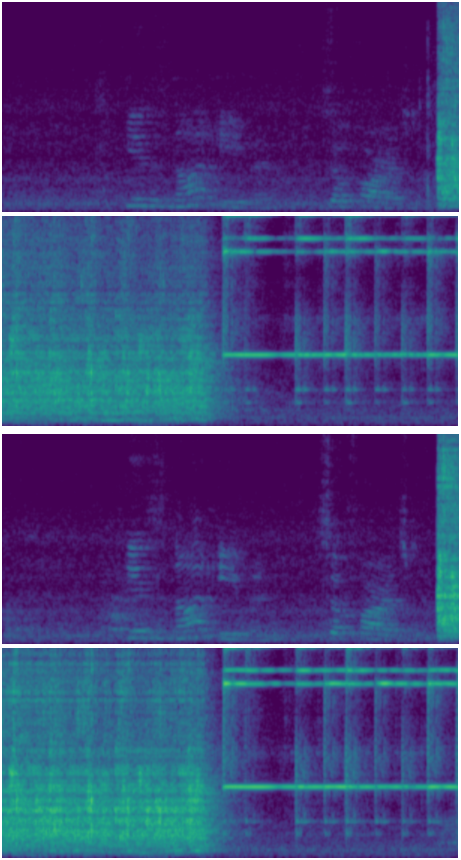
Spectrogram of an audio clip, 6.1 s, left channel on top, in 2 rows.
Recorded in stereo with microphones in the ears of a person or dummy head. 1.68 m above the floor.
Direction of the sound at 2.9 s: 25° right (ahead or behind).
